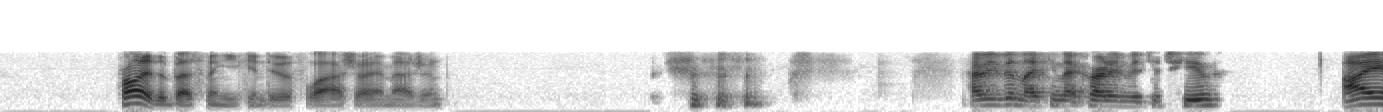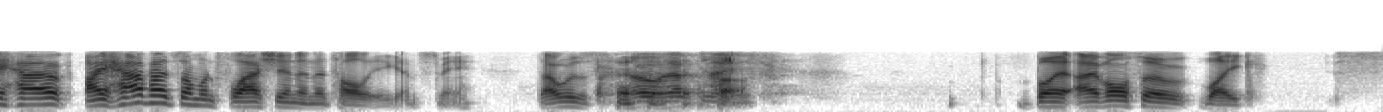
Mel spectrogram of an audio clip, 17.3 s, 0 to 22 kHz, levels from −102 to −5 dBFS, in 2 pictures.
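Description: Nothing is technically wrong with this speech recording, which comes through a standard telephone line band.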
